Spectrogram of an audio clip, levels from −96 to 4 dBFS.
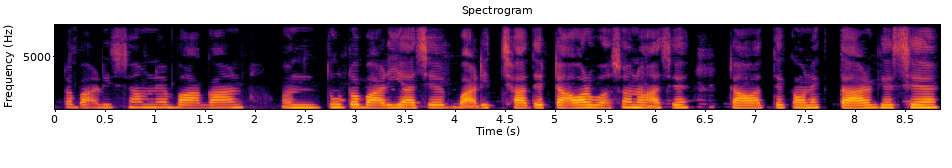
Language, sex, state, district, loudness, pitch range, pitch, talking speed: Bengali, female, West Bengal, Dakshin Dinajpur, -19 LUFS, 235-255 Hz, 245 Hz, 120 wpm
